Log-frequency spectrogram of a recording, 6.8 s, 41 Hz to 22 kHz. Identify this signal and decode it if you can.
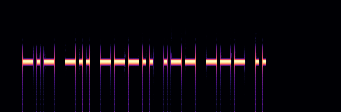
Morse code, heard as a keyed tone, about 17 wpm, 700 Hz. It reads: KD8WOI
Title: USA Call Signs Repeated 2x 17wpm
